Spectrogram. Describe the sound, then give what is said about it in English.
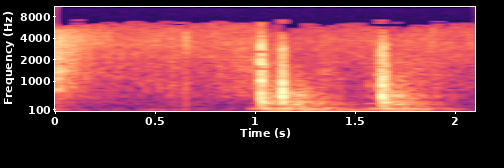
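Sharp gunshots crack out as Watson fires: a quick pair, then a third a half-second later, each loud and abrupt with a short ringing tail over a low, steady background hum. “Watson, if you hadn't shot first...”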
